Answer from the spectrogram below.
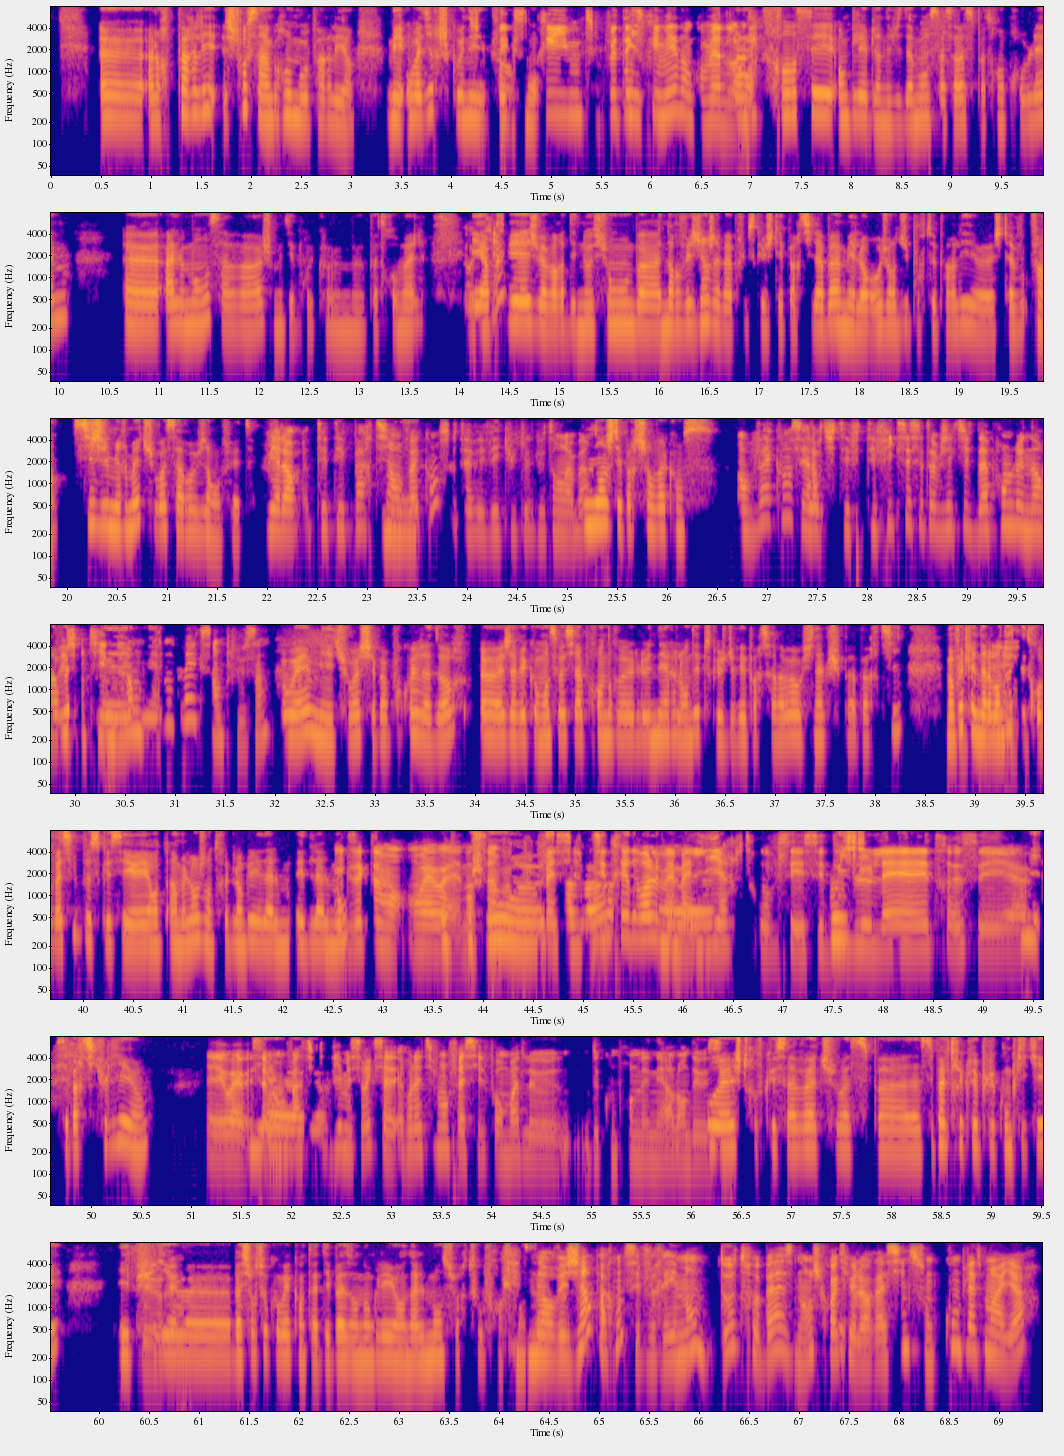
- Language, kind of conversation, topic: French, unstructured, Qu’est-ce qui te rend fier(e) de toi ces derniers temps ?
- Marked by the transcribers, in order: distorted speech; chuckle; static; other background noise; tapping; stressed: "vraiment"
